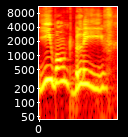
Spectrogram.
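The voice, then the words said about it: Put-on old English voice. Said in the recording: “Let me do the old English voice.”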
